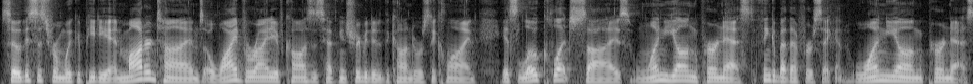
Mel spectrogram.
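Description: A man with an unremarkable speaking voice talks with ordinary pitch variation and hardly any pauses. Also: medium pitch for a man. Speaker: podcast host. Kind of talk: casual podcast banter, minute-by-minute film recap. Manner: casual, chatty.

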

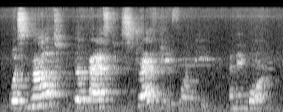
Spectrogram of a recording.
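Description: At a very slow pace, a woman with a Chinese accent and a high voice makes very wide pitch swings over noticeable background noise. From China. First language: Mandarin Chinese. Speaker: civil engineer. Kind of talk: prepared speech. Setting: stage with audience.

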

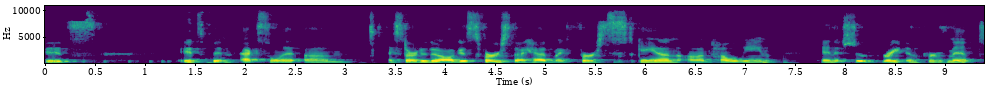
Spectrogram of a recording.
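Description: A plain, everyday voice, fairly slow, its pitch moving an ordinary amount. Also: woman, fairly low pitch for a woman. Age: 40s. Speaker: cancer patient and special education assistant. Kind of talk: interview.

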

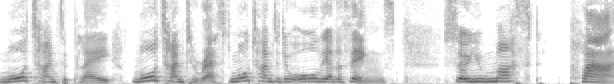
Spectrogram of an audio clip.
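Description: Speaking at a fairly slow pace, a woman with a British accent uses a high pitch with very wide pitch swings. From UK. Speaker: podcast host and homeschooling educator. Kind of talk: advice talk on live broadcast. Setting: live stream on social media. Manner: quieter, mellow.

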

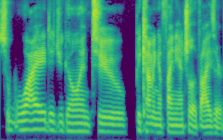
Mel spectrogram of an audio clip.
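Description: The man has a plain, everyday voice at medium pitch, set against a quiet background. His intonation is lively and his pace moderate. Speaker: podcast host. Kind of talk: casual interview.

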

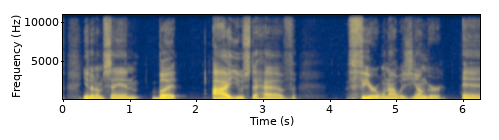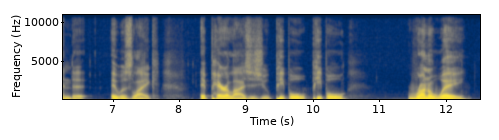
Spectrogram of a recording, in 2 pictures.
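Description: A man with an American accent talks at a very slow pace and a medium pitch. Long, frequent pauses break up his speech. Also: ordinary pitch variation. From western Pennsylvania. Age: 20s. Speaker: sales business leader. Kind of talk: casual interview. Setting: studio.

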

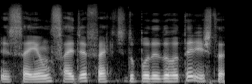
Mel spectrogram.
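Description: Dry and close with no echo, a man's voice holds fairly even intonation at a fairly high pitch. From Belém, Pará, Brazil. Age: 20s. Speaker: biologist. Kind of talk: casual chat.

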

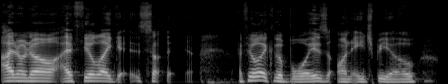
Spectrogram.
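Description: With an American accent, a man speaks fairly slowly at a fairly high pitch and fairly even intonation, in a dry, close sound with no echo. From Florida. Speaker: podcast co-host. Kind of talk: casual chat.

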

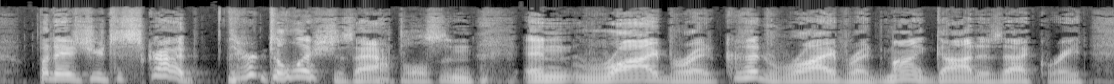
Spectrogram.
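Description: A man's fairly high, bright, sharp voice with an American accent and very wide pitch swings, in a very clean recording with a silent background. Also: moderate pace. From Minnesota. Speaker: radio host. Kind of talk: radio interview. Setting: radio studio.

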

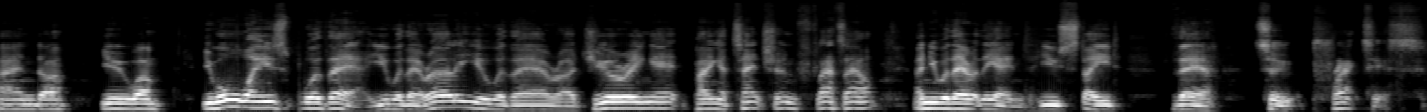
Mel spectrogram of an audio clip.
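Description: A man with a British accent at a medium pitch, ordinary pitch variation and a very slow pace, over a quiet background. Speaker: podcast host. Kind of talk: casual interview chat. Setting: video call.

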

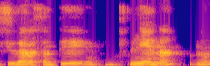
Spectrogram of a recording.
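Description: The woman's intonation is fairly even. She talks very slowly. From Bolivia. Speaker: Spanish teacher. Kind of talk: interview.

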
